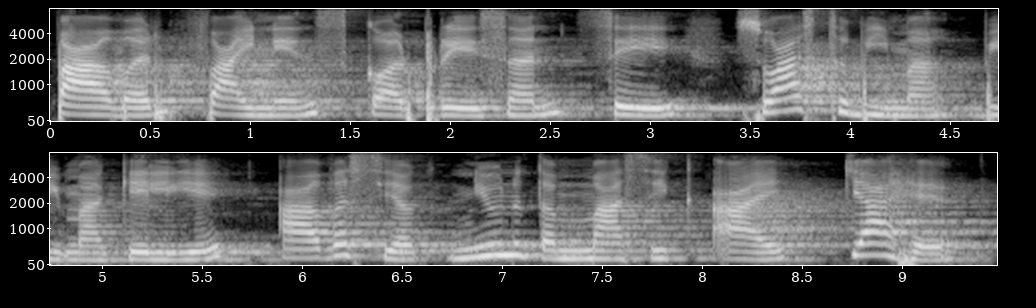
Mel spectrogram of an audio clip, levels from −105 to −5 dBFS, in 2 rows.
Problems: echo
